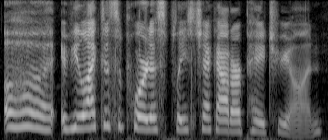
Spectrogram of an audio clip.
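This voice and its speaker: A woman's voice: sits high, moderate pace, dry recording. A woman gaming YouTuber who reads a horror visual novel aloud expressively and then reacts to it. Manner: expressive, animated reader.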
